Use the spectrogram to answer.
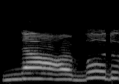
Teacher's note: نعبد اس طرح سے نہیں کرنا، نعبد چلتی رہے گی، یہ آواز رکے گی نہیں. آئین کی آواز رکنی نہیں چاہیے، چلتی رہے گی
